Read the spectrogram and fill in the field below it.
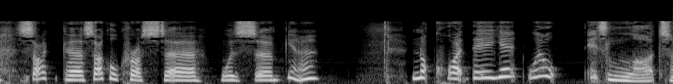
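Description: A low-bitrate, short-frame codec is the likely cause of the damage heard across the whole clip, most likely low-delay AAC compression of the AAC-ELD kind used for calls. Its short frames resolve the voice's harmonics poorly, and the coarse quantisation fits a rate around 32 kbps. The speech comes out rough and grainy, with noise filling the gaps between harmonics and a top band that sounds thin and synthetic. The damage is plainly audible throughout.

Twice the decoder lost a block of coded data and zeroed its spectrum, which is AAC frame loss with muting. The first is at 1.58–1.62 s, just before "uh was uh you". The second is at 4.70–4.74 s, between "not quite" and "yet well". Each gap fits one frame of about 30 ms. Because the overlapping windows fade the sound out and back in, each one is heard as a brief, soft-edged dropout.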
